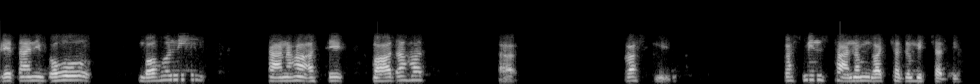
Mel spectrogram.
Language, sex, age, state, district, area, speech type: Sanskrit, male, 18-30, Assam, Tinsukia, rural, conversation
